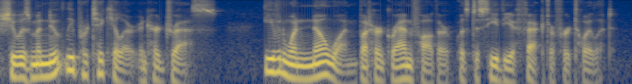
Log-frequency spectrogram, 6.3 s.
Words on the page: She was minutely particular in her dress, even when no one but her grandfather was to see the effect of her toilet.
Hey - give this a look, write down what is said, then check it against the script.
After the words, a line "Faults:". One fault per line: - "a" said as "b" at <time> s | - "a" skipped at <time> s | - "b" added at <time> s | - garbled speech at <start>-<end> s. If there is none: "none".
She was minutely particular in her dress, even when no one but her grandfather was to see the effect of her toilet.
Faults:
none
